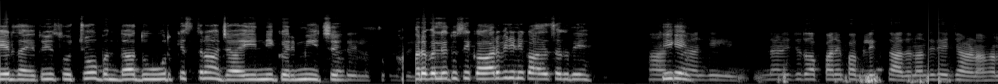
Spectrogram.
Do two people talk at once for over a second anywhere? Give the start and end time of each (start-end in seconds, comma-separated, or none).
none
